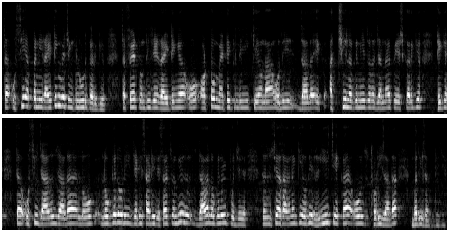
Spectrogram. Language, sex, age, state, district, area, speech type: Dogri, male, 18-30, Jammu and Kashmir, Reasi, urban, spontaneous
